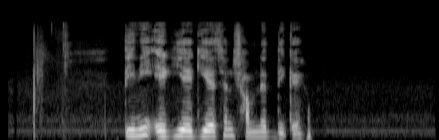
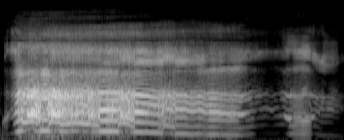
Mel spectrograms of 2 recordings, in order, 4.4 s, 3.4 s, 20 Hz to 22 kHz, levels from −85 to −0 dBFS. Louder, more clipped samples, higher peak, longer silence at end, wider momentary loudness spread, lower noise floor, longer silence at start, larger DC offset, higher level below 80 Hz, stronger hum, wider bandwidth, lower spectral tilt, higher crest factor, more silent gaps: second, -22 LUFS vs -18 LUFS; neither; second, -6 dBFS vs -2 dBFS; first, 1.3 s vs 0.2 s; first, 25 LU vs 21 LU; first, -64 dBFS vs -43 dBFS; first, 1.25 s vs 0.1 s; neither; second, -76 dBFS vs -68 dBFS; neither; second, 11.5 kHz vs 16 kHz; first, -6 dB/octave vs -1 dB/octave; about the same, 18 dB vs 20 dB; neither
